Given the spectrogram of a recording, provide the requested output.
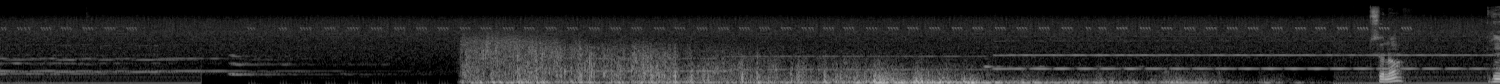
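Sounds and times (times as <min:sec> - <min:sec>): soft held music: 0:00.0 - 0:04.0, 0:05.8 - 0:15.0
heavy rain: 0:02.8 - 0:12.9
thunder crack and rumble: 0:04.6 - 0:12.2.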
